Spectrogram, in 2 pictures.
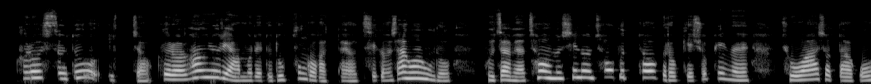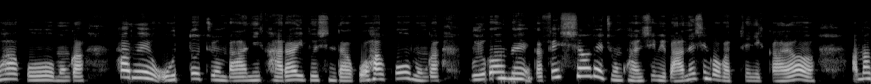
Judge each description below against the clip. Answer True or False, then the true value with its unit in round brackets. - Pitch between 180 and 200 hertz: False (210 Hz)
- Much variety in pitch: True (7.3 semitones)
